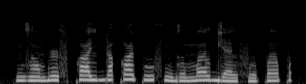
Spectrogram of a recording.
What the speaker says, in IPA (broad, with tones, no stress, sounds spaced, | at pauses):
n z ɔ̃˨ b ə˞˦˨ f qʷ æ˦ lʲ b ɪ˦ qʷ ɪ˦ p u˨˦ f ŋ ɡ ʊ˨ m ʌ˦ l ɡʲ æ˨ l f ʊ˨ p ʌ˦ p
